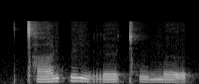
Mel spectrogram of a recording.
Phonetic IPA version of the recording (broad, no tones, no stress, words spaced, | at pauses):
ǀʰaɳ k͡pyŋrøǀʰu mə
